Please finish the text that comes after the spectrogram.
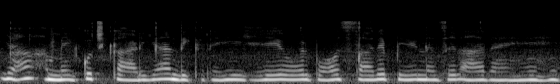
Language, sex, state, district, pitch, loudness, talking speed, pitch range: Hindi, female, Chhattisgarh, Bilaspur, 215 Hz, -15 LUFS, 160 wpm, 205-225 Hz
